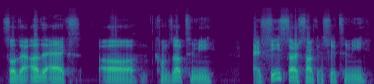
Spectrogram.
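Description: Young male podcast guest, very low voice, dry close sound, relaxed, slangy storyteller. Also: measured pace, no room sound. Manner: laid-back, colloquial, with many fillers. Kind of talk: casual storytelling.

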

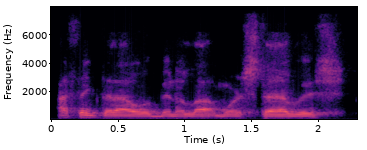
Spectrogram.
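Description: A man's voice: fairly low pitch, little pitch movement, quick pace, darkish tone. Man in his 20s, podcast co-host, easygoing teasing delivery, dull lo-fi recording. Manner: joking, teasing, laid-back. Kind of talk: casual chat.

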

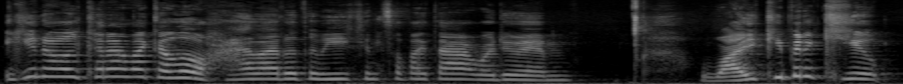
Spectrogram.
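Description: A woman co-hosting a podcast in easy, casual chat. Her voice sits a little high, and she laughs often. She talks in playful slang and keeps repeating catchphrases. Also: expressive, fast talker, clear, resonant tone. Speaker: podcast co-host.

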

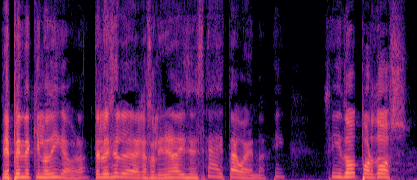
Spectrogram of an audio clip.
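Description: A man preaches to his congregation, throwing out questions and jokes as he goes. His voice is high and very bright, with a smooth, clear tone. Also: fairly quick. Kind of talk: sermon.

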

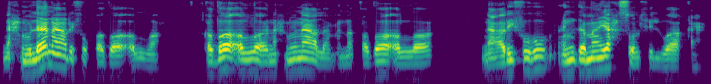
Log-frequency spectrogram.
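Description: A man's voice: medium pitch, expressive, quick pace, vocal fry, no room sound, lo-fi sound. A man giving a religious lecture, explaining his point through rhetorical questions that he answers himself. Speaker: religious speaker.

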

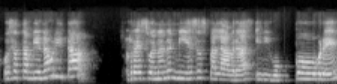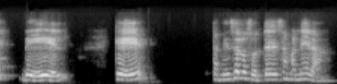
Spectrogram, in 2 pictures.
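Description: Mexican woman, interview guest, earnest and emotional, slightly high voice. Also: normal speed. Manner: earnest, emotional retelling that acts out quoted dialogue. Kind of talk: personal story in an interview.

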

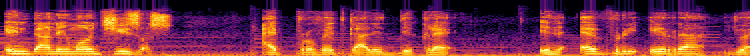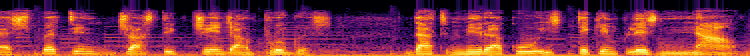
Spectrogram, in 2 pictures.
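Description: A male preacher in full prophetic declaration mode, hammering out each line with steady emphasis. His voice sits a little high for a man. Soft music plays quietly beneath him. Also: unhurried, creaky.

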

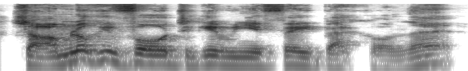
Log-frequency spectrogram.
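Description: A man voicing a brash, foul-mouthed middle-aged country pub landlord who talks loud and boastful in a comedy podcast. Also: medium pitch, animated, fast talker, husky. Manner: boastful, loud, swears a lot. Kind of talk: comedy podcast character monologue.

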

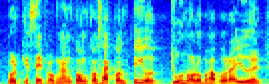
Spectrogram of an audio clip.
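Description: A man's voice: on the high side, fast. Ranting young Puerto Rican man, swearing. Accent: Puerto Rican Spanish. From Puerto Rico. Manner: ranting, animated, mixes English into Spanish, swears freely. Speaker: podcast host. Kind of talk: casual podcast chat.

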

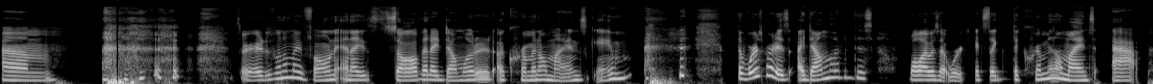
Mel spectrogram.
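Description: Young female vlogger, 20s, excitable and gushing, dry close sound. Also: mid-range voice, brisk, dry recording. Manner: gushing, excitable, lots of "like" fillers. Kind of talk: casual chat to camera.

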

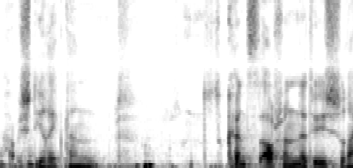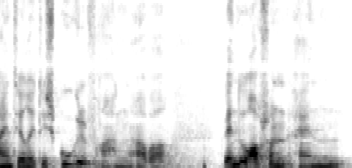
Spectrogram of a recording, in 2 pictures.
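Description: Here a man from Syria, Arabic being his first language, tells his story as a podcast guest in a casual, wandering way. His fairly high voice is gravelly yet mellow, and his speech is packed with fillers, restarts and the phrase "sag ich mal."

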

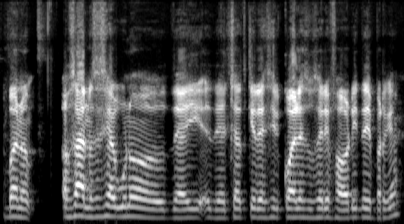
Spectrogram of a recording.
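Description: A man's voice: medium pitch, completely flat delivery, fast talker, sharp tone, clear, resonant tone, no echo. A man co-hosting a casual livestream chat, talkative and often searching for his words. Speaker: co-host.

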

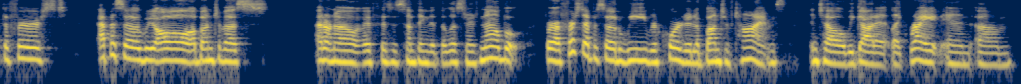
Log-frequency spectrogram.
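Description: A young woman co-hosting a podcast, chatty and bubbly with quick asides. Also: mid-range voice, fairly bright tone. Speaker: podcast host. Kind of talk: casual chat.

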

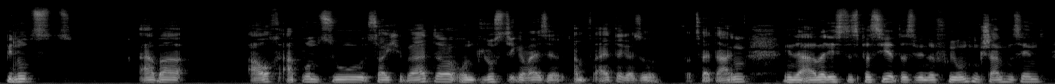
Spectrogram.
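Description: Chatty Austrian man, low voice. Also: flat delivery, moderate pace, darkish tone. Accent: Austrian, from near Vienna. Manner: talkative, rambling with many restarts and fillers. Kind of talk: casual chat.

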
